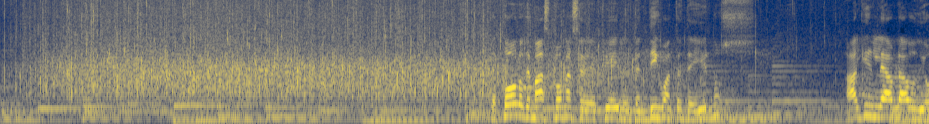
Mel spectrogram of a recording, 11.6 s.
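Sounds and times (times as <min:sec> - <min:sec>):
crowd applause: 0:00.0 - 0:08.9
sustained keyboard chords: 0:00.0 - 0:11.6
speech: 0:06.1 - 0:09.3, 0:10.6 - 0:11.6.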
